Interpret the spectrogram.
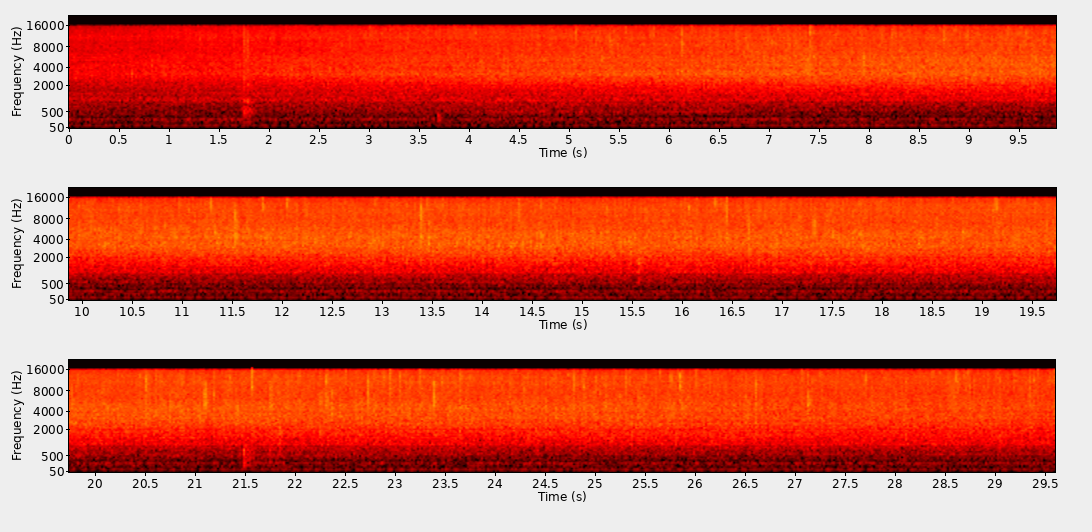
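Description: Pork belly, shimeji mushrooms and onion sizzling in a frying pan. The sizzle builds over the first few seconds, then holds steady with scattered small pops.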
